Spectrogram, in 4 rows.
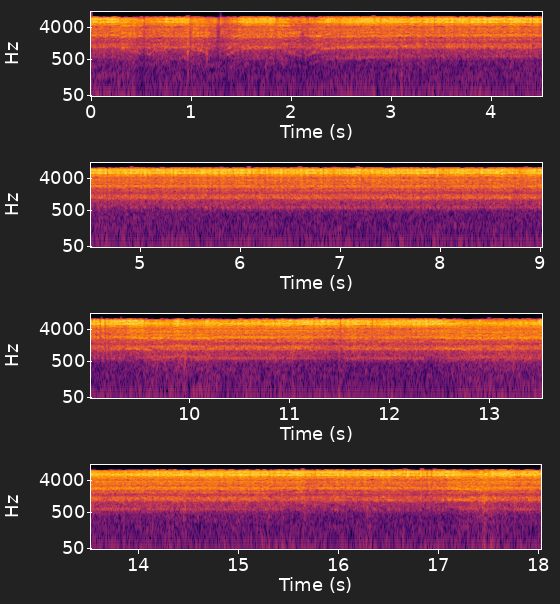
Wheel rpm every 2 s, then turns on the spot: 110, 140, 160, 160, 160, 160, 160, 160, 160.
none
